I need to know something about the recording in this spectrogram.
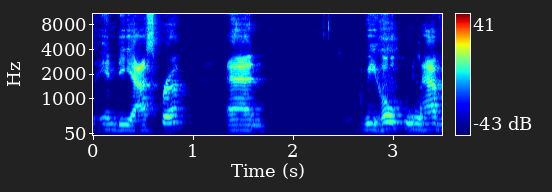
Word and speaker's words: Indiaspora: next in diaspora rajeev that's how we pronounce this is in diaspora and we hope we'll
